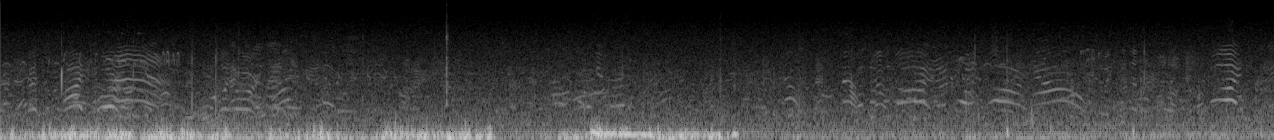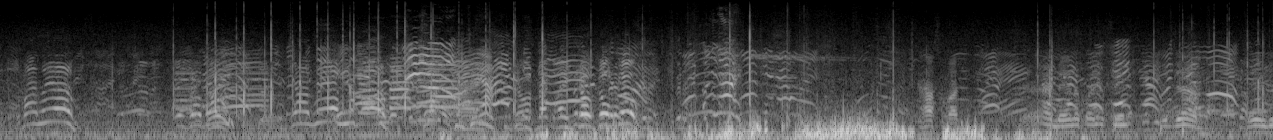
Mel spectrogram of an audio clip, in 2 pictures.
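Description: Adult spectators and players shout and call out across a field.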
